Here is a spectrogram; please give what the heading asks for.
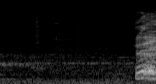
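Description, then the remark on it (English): After a second of near-silence, a single sudden, loud sneeze bursts out, sharp and breathy, cutting off abruptly at the end. “Bless you.”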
